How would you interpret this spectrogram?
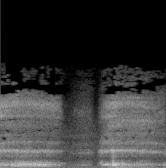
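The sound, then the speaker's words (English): A person imitates an animal's hiss with two breathy, raspy hisses, one after another with a brief pause between them, fairly loud, with no talking. “He's looking up at me with that eye, and they hiss.”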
